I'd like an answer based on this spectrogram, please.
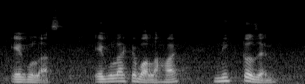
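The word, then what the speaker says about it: pnictogen: আছে এগুলাকে বলা হয় নিকটোজেন নিক্টোজেন বানানটা হচ্ছে পি দ্বারা শুরু হয় এন আই সি টি ও জি এন নিক্টোজেন নিক্টোজেন মানে হচ্ছে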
